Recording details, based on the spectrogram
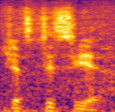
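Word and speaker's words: Justiciar: a justicar a foul it's pronounced justicia even is a signatory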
